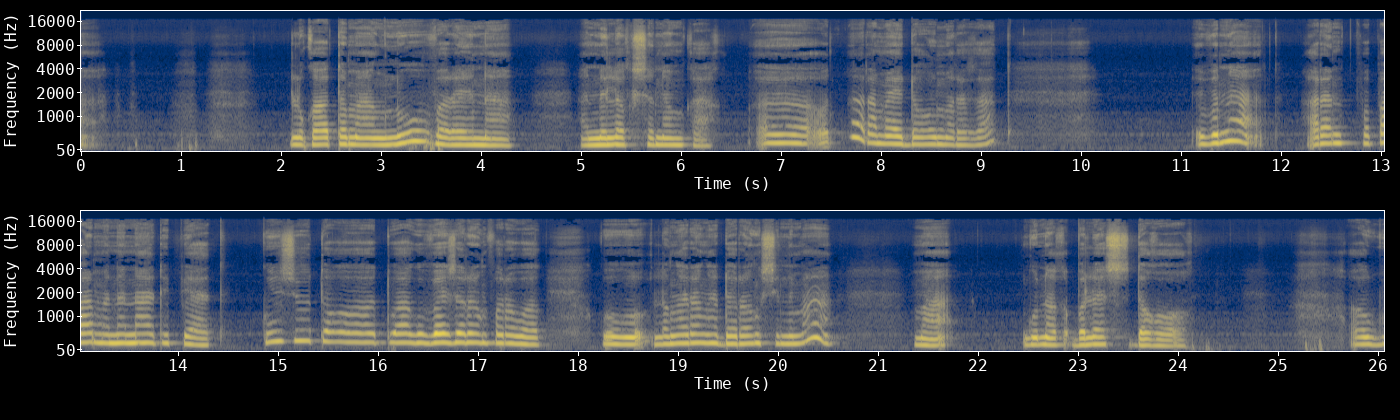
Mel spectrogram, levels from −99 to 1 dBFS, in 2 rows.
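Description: No faults to report in the speech; nothing in the signal path calls for a fix.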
